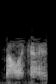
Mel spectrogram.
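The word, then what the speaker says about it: Malachi: Father Malichi, is it? Yes. Okay, pronounce it right.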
